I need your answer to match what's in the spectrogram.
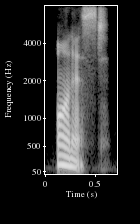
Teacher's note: Notice how the H is completely silent. The very first sound that actually leaves your mouth is an O sound, which is a vowel sound.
